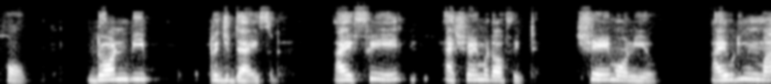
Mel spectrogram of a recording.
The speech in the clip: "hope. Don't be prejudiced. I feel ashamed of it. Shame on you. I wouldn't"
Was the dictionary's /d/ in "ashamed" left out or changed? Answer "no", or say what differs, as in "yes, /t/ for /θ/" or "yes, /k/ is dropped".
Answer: no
